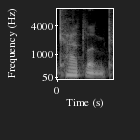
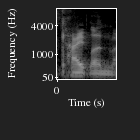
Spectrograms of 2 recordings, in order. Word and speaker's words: Catelyn: Yeah, it's always the way when you read these characters and then suddenly you're like, that's not how you pronounce Caitlin. Or like, Catelyn. I'm like, no, it's Caitlin, mate.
